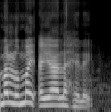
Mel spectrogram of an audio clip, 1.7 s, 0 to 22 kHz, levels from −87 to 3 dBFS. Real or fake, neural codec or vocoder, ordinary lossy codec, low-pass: fake; codec, 44.1 kHz, 7.8 kbps, DAC; none; none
